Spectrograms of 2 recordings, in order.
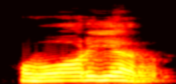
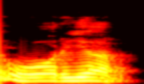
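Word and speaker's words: warrior: व आर को हमने डबल आर को र पढ़ना है र और आई का उच्चारण ई के रूप में करेंगे ठीक है और ओ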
